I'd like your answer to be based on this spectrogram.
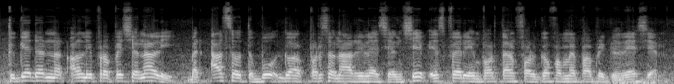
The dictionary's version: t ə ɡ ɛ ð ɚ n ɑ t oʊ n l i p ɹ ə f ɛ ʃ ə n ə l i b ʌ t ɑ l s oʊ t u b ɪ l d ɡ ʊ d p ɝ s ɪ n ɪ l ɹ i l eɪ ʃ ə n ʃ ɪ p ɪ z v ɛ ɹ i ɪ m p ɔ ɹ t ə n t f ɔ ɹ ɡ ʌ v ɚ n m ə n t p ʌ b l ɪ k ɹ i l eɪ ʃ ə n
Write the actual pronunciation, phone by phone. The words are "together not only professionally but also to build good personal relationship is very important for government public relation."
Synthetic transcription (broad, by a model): t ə ɡ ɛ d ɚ n ɑ t oʊ n l i p ɹ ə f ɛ s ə n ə l i b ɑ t ɑ l s oʊ t u b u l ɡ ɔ p ɝ s ɪ n ɪ l ɹ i l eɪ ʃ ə n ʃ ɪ p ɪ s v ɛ ɹ i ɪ m p ɔ ɹ t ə n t f ɔ ɹ ɡ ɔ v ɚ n m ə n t p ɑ b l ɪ k ɹ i l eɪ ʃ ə n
